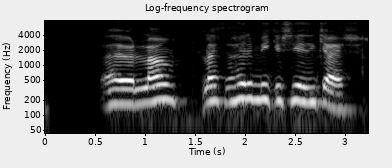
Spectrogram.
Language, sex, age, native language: Icelandic, male, 14, Icelandic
